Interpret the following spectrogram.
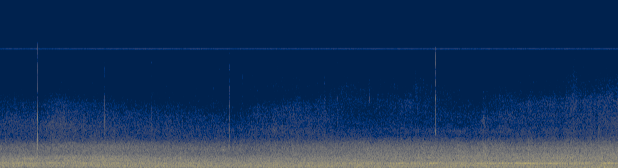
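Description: Steady city background noise, a constant rush of distant traffic, with a thin steady hum running through it and a few faint clicks.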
